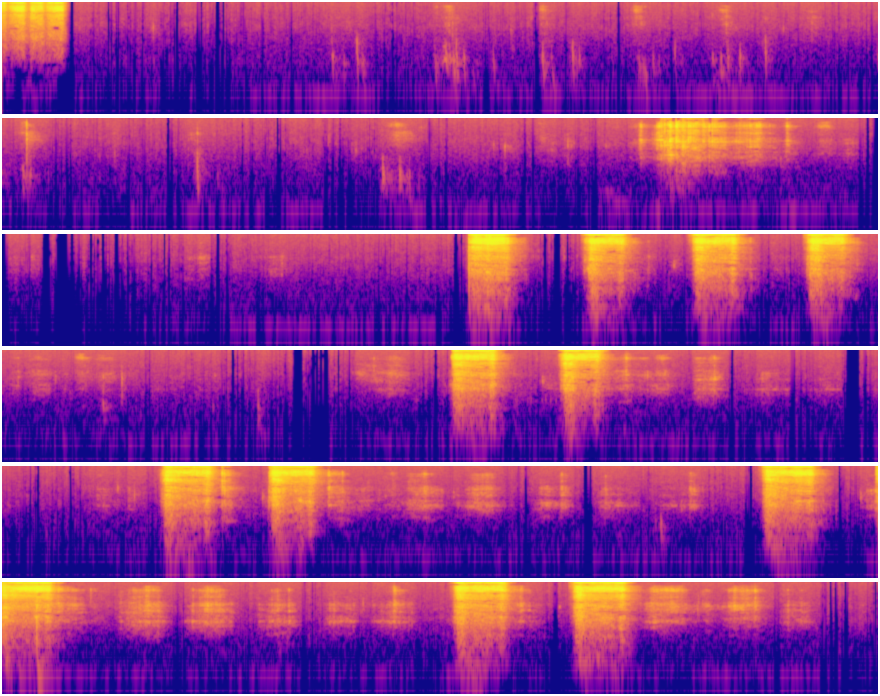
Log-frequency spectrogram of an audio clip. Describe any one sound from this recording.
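A small metal tool clicks and taps sharply as it is handled.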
